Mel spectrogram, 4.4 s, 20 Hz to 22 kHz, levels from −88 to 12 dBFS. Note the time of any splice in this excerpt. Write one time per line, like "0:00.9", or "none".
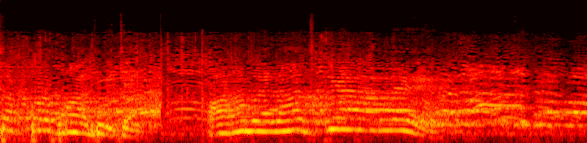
0:01.2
